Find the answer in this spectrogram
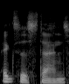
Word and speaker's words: eXistenZ: sneakers and existense which thankfully I know is pronounced existence I used to talk all about that yeah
